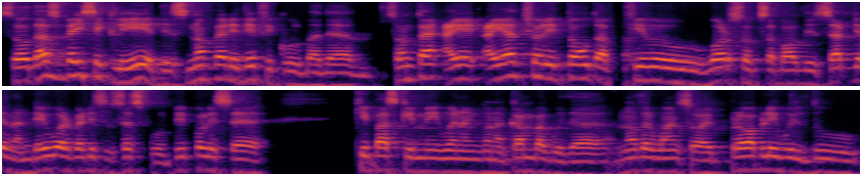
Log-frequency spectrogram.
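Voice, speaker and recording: A man's dark, mellow voice at medium pitch, with a Spanish accent, ordinary pitch variation and a fairly quick pace. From Spain. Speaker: calligrapher. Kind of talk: Q&A after a talk. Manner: halting.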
